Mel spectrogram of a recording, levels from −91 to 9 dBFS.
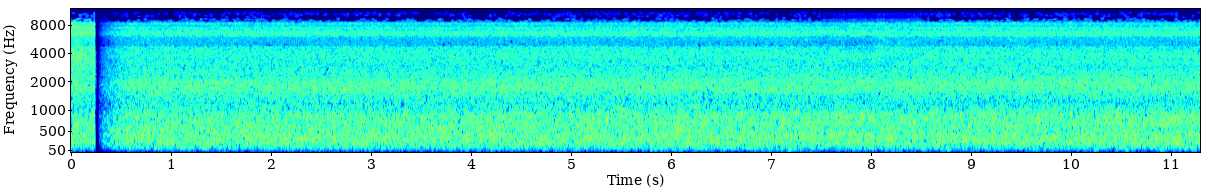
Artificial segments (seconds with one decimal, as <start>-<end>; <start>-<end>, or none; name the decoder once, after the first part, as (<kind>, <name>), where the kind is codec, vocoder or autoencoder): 7.5-8.5 (codec, SNAC)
